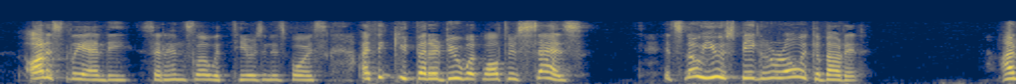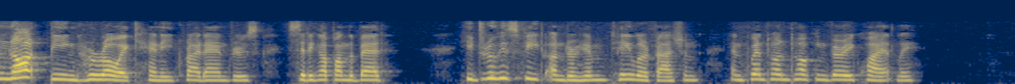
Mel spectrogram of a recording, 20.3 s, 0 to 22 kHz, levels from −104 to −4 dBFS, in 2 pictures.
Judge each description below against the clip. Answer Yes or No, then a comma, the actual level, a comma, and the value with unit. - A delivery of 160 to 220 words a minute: No, average, 150 wpm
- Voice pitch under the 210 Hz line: No, high, 220 Hz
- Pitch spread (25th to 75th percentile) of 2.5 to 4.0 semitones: No, average, 4.5 semitones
